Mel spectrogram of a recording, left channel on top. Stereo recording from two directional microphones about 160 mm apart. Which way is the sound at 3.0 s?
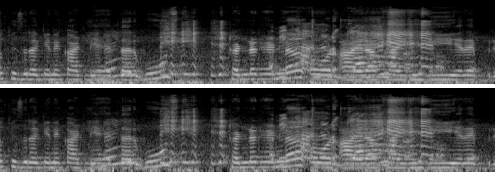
85° right.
